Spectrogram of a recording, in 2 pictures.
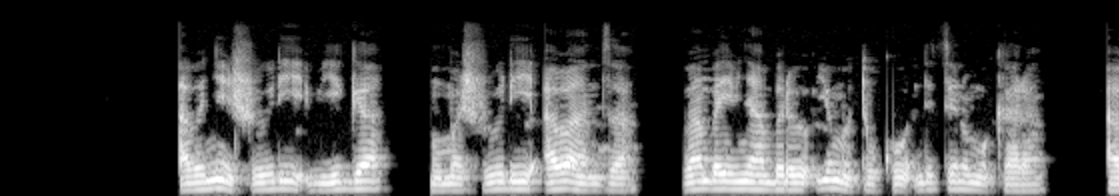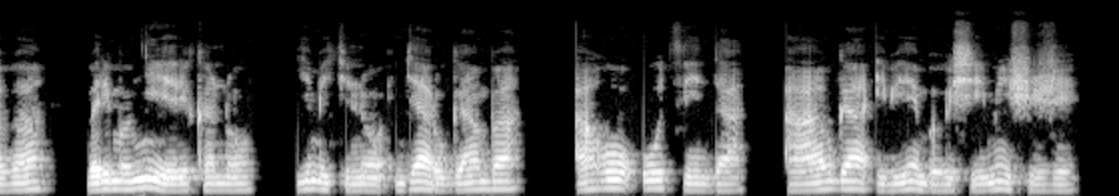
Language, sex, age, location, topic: Kinyarwanda, male, 25-35, Nyagatare, government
